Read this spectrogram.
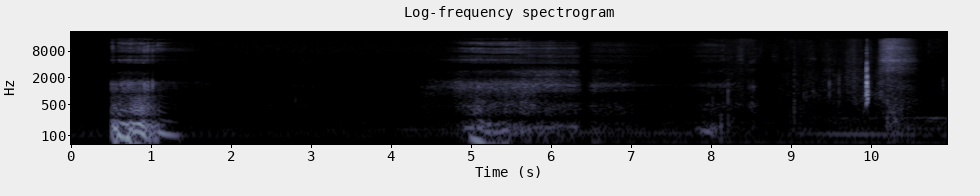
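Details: Sleeping golden retriever snoring: two deep, rumbling snores with a snort-like burst, then quieter breathing and small movement sounds.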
